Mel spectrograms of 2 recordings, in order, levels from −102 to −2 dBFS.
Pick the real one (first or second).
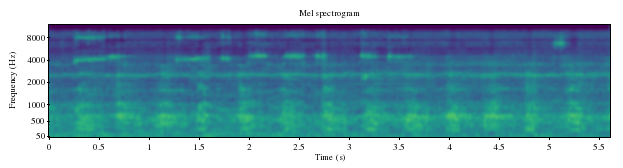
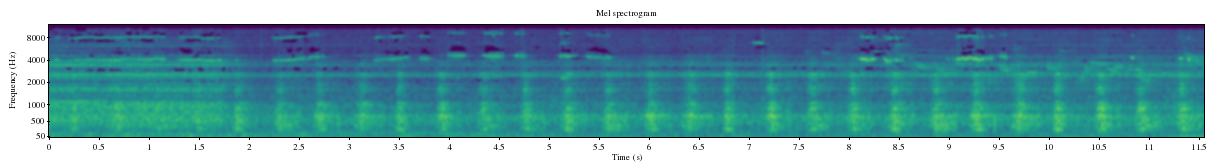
second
